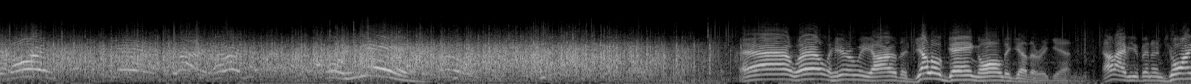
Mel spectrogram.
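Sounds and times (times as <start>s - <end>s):
studio audience applause: 0.0s - 8.0s
speech: 7.9s - 11.9s.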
